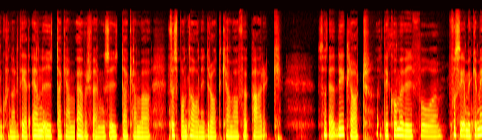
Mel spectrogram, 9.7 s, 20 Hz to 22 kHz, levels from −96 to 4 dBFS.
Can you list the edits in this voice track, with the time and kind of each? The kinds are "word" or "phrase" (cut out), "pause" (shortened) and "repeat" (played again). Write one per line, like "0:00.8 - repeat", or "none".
0:01.5 - word
0:06.6 - word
